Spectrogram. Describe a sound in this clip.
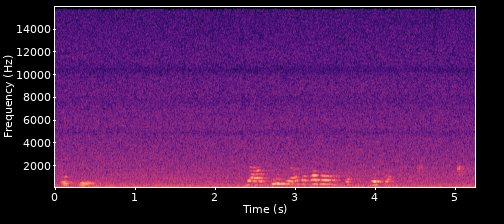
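A woman sings through a microphone and loudspeakers.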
